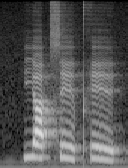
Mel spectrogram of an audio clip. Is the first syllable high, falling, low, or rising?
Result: high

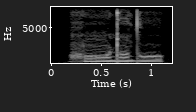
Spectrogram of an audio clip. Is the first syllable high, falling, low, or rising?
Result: low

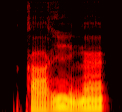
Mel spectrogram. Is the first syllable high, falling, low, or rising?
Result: low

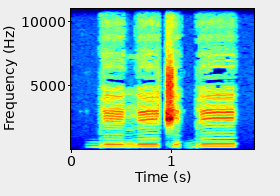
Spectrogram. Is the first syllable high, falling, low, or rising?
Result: low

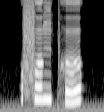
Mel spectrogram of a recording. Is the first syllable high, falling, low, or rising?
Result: high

